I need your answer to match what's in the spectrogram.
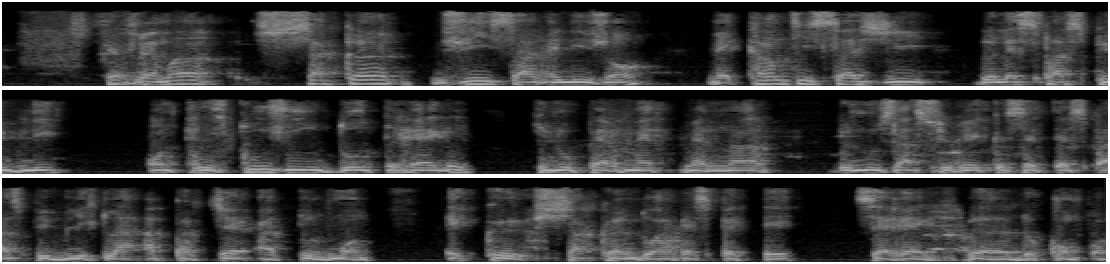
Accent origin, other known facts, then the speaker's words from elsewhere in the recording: Senegal; en tant que Sénégalais, ça me réconforte dans l'idée que les règles que nos devanciers ont posées sont des règles solides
